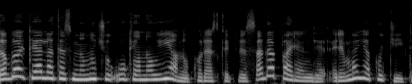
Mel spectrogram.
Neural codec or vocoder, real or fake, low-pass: codec, 32 kHz, 1.9 kbps, SNAC; fake; 14.4 kHz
